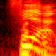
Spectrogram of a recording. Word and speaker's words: SEAT: now that the the car brand seat is actually pronounced cat much like oh so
